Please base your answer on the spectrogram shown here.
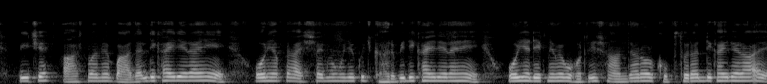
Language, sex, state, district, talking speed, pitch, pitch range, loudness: Hindi, male, Chhattisgarh, Korba, 250 wpm, 160 Hz, 150-170 Hz, -26 LUFS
